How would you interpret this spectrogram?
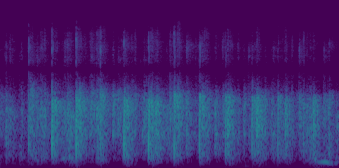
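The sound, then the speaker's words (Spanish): A church audience claps their hands to the Lord in a steady, rhythmic beat, sharp overlapping claps repeating roughly every half second, moderately loud with no talking. “Vamos a dar palmas al Señor.”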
